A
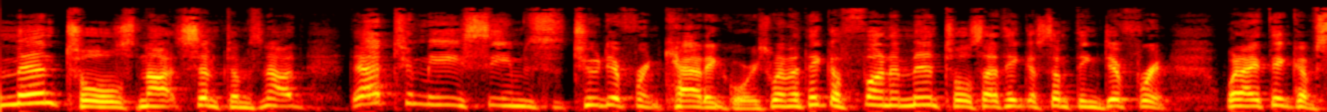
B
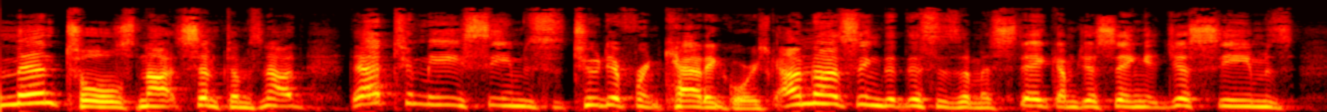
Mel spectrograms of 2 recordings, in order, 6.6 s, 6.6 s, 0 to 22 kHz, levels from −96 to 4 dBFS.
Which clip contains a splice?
B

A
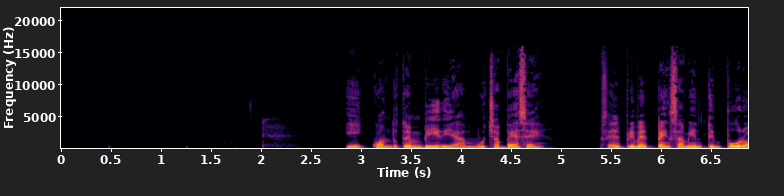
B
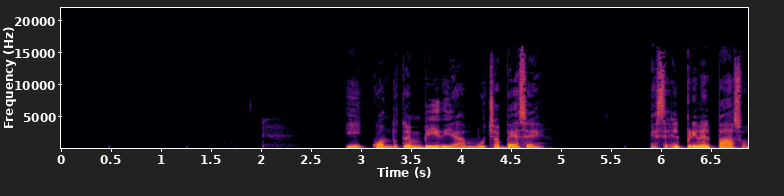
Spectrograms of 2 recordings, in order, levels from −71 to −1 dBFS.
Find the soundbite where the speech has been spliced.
A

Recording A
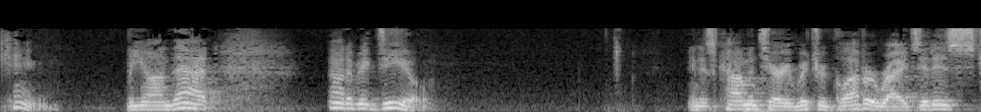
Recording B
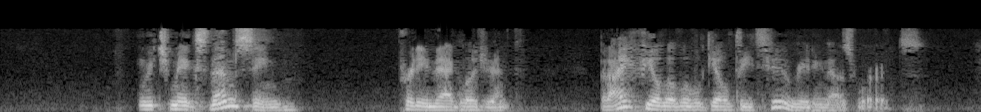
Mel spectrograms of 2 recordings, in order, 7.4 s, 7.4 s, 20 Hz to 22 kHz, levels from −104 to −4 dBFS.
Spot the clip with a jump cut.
A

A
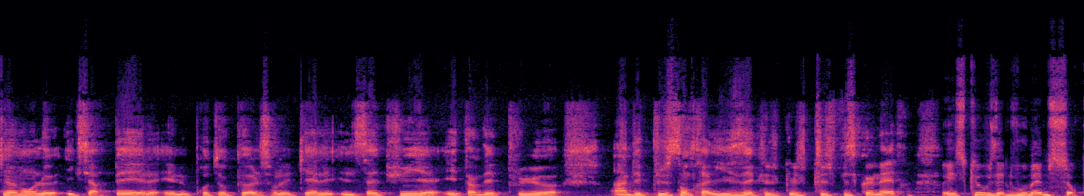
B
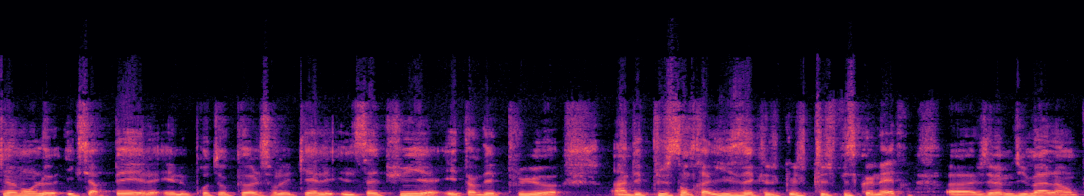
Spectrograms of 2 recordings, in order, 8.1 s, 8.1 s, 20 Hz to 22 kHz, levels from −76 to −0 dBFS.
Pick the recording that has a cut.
A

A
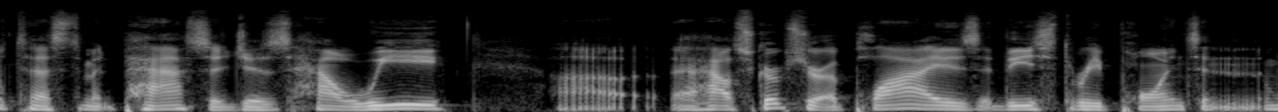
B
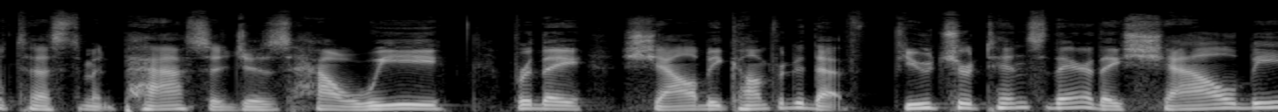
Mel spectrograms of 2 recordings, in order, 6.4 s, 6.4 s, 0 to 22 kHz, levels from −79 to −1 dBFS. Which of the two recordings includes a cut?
B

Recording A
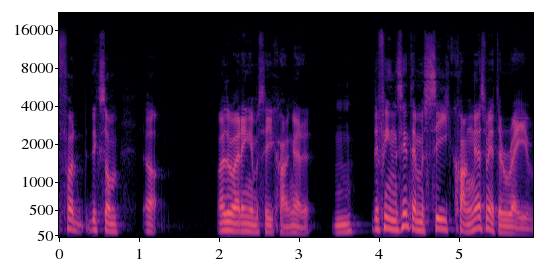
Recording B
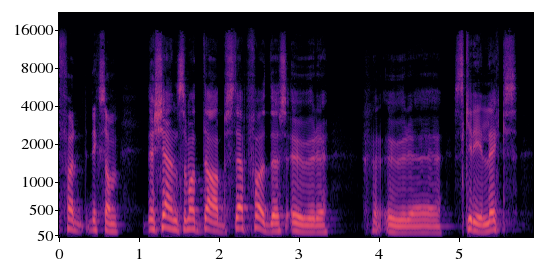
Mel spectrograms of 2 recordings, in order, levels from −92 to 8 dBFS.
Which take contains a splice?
A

